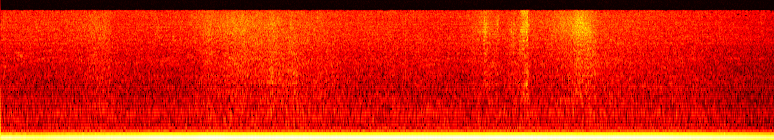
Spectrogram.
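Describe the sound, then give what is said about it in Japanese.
A ritual cauldron (kamanari) gives a deep, resonant hum, a single steady low tone that holds loud and unchanging through the whole clip, with nothing else heard. “こちらがその釜鳴りの音です。聞こえますか？”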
